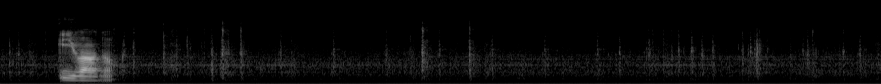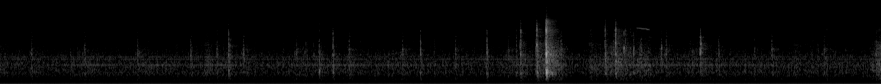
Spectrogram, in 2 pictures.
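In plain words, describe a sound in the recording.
Soft electronic menu clicks sound from a game now and then.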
